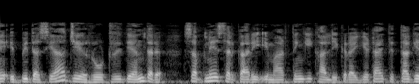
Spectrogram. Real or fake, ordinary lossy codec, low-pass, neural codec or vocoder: real; MP3, 64 kbps; 7.2 kHz; none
